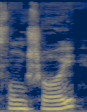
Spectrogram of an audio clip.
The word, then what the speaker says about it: feng shui: vraiment basée sur le fchui qu'on prononce F choy font chauer donc l'air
